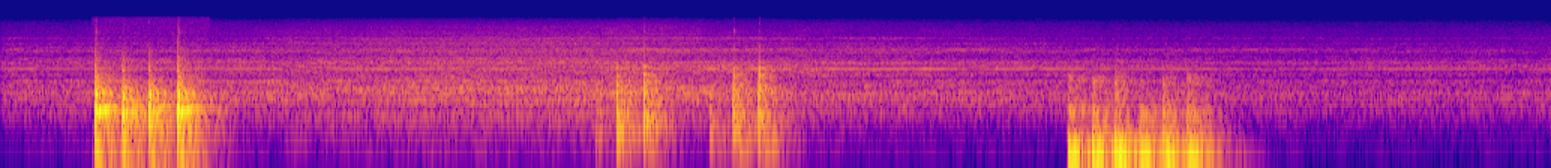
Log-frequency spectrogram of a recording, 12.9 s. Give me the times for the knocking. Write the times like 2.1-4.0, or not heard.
0.8-1.7, 5.0-6.5, 8.8-10.2.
